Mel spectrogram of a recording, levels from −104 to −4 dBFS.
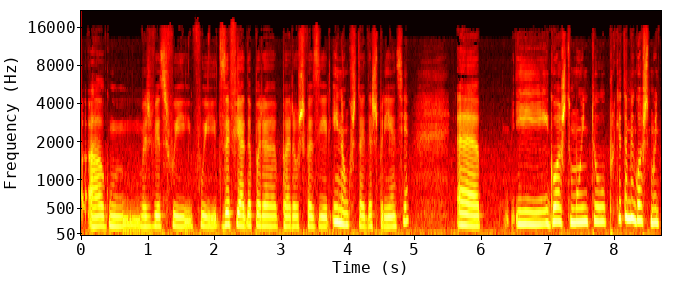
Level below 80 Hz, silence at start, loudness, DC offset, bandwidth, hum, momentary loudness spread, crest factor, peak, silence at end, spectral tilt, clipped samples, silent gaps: -46 dBFS; 0 s; -20 LUFS; under 0.1%; 16 kHz; none; 8 LU; 16 dB; -4 dBFS; 0.05 s; -6.5 dB/octave; under 0.1%; none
